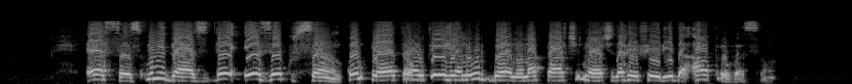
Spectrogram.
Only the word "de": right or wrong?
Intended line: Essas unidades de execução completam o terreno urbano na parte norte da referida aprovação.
right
